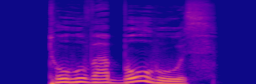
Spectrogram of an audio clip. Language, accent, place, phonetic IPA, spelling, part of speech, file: German, Germany, Berlin, [ˌtoːhuvaˈboːhus], Tohuwabohus, noun, De-Tohuwabohus.ogg
- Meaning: plural of Tohuwabohu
